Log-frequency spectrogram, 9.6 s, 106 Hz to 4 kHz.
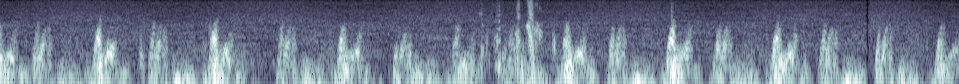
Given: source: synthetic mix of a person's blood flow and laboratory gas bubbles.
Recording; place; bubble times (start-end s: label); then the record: Doppler ultrasound of blood flow; precordium
4.78-4.90 s: bubbles
4.93-5.08 s: bubbles
5.15-5.43 s: bubbles
5.52-5.57 s: bubbles
From the record:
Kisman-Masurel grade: 211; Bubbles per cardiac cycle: several, 3 to 8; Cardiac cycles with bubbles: 1 to 10%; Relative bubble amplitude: barely perceptible (0.100 to 0.250); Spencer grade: 1 (occasional bubble signal discernible with the cardiac motion signal, with majority of cardiac periods free of bubbles); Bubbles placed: only in the low amplitude regions of the cardiac cycle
